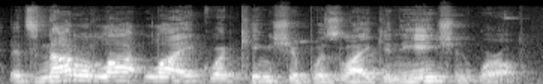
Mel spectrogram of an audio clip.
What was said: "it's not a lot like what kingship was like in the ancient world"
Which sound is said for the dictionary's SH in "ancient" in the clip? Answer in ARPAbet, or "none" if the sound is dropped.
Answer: SH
